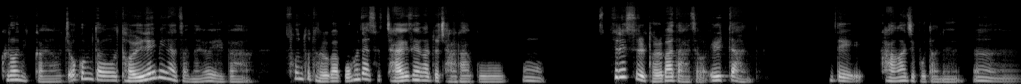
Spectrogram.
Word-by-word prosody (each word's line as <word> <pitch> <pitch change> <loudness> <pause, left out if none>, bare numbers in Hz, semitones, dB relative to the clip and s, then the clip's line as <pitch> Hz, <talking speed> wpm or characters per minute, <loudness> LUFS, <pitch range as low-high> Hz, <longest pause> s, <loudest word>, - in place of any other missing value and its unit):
그러니까요. 165 -12 -2
조금 260 - -1
더 195 -4 +3
덜 165 +3 +7
예민하잖아요, 190 - 0
얘가. 125 -2 -10 0.3
손도 275 -4 -5
덜 140 -7 +1
가고 155 +1 +2
혼자서 230 -3 0
자기 165 +4 +6
생활도 190 -5 +1
잘하고. 130 -1 -5
어. 165 -4 -8 0.6
스트레스를 335 - +3
덜 135 -3 +1
받아 180 -5 +3
하죠, 120 - -9
일단. 190 - +1 0.8
네. 170 -6 -2 0.2
강아지보다는 155 -7 -3 0.2
어. 145 - -8
165 Hz, 315 characters per minute, -22 LUFS, 130-195 Hz, 0.8 s, 덜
